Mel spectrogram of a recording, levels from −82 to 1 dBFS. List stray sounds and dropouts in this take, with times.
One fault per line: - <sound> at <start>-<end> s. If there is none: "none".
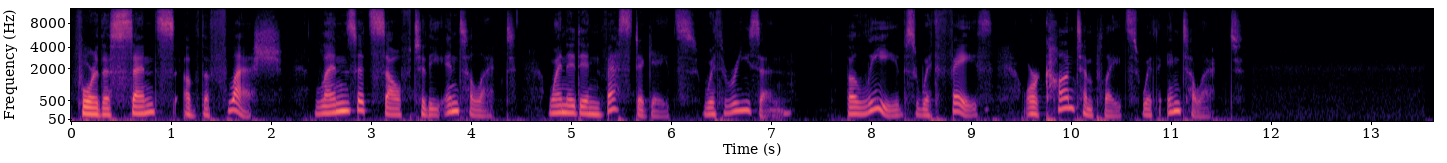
none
